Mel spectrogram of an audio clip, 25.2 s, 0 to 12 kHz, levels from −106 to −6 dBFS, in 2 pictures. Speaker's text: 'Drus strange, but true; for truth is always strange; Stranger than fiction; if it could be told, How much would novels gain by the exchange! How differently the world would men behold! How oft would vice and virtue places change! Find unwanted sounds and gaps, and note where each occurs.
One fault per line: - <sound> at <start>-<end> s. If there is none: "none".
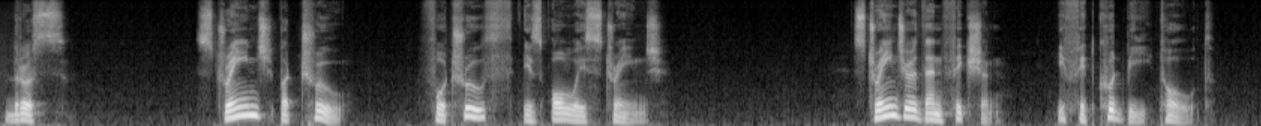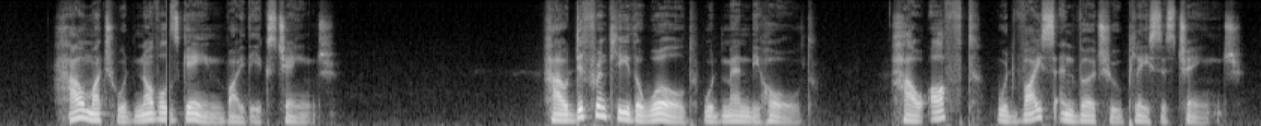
- dropout at 14.3-14.3 s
